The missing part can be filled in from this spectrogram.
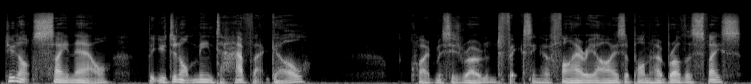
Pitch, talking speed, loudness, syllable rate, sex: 90 Hz, 200 wpm, -21 LUFS, 5.0 syllables/s, male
